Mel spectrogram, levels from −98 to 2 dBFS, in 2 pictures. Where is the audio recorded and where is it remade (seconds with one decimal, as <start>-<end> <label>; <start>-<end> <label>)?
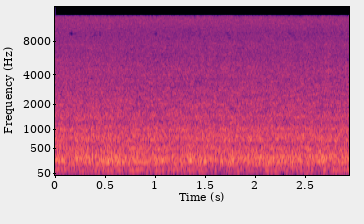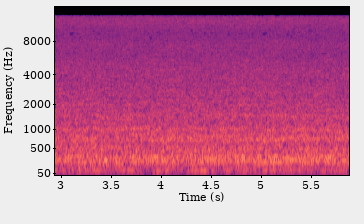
0.0-5.9 recorded

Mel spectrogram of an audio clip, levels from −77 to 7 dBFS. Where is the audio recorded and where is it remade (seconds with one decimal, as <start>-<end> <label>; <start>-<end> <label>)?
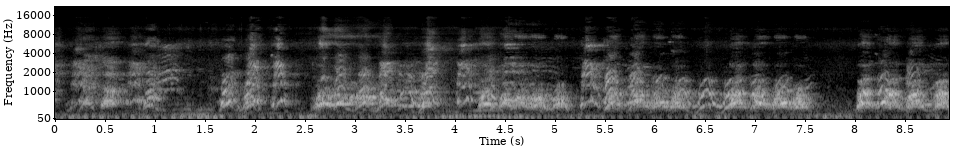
0.0-2.4 recorded; 2.4-4.5 remade; 4.5-8.9 recorded

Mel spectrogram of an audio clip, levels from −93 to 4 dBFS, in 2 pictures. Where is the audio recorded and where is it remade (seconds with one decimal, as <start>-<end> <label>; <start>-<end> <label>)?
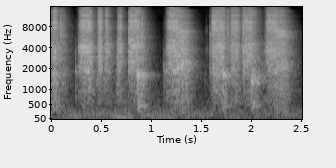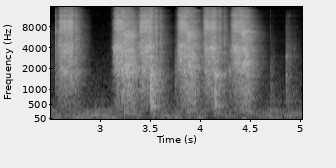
0.0-2.2 recorded; 2.2-2.9 remade; 2.9-3.3 recorded; 3.3-5.0 remade

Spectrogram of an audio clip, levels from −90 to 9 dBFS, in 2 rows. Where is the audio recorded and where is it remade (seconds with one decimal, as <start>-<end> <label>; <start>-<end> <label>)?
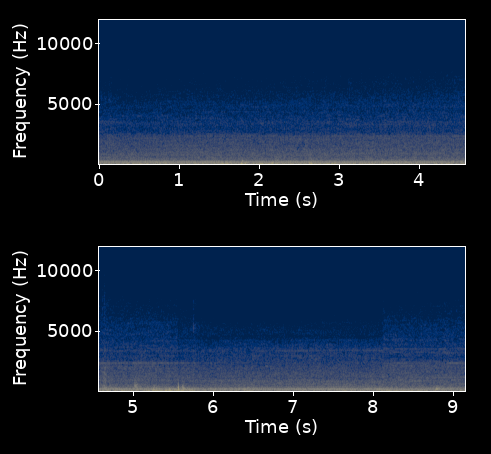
0.0-2.2 recorded; 2.2-3.0 remade; 3.0-3.7 recorded; 3.7-4.4 remade; 4.4-9.2 recorded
